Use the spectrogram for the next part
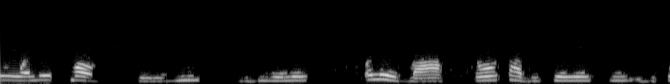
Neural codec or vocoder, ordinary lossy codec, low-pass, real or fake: none; Opus, 32 kbps; 3.6 kHz; real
